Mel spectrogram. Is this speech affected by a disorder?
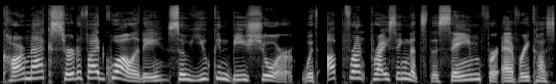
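No.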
